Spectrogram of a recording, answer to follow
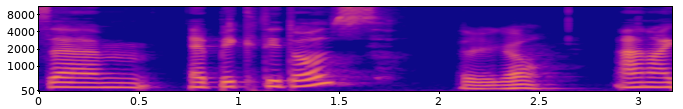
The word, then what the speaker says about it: Epictetus: Well, in Greek, it's Epictetos.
